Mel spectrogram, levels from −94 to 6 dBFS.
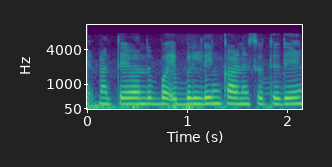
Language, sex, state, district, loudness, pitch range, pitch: Kannada, female, Karnataka, Bidar, -16 LUFS, 230-235 Hz, 230 Hz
